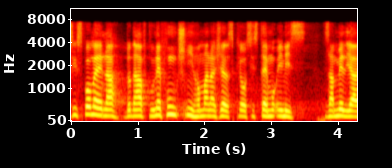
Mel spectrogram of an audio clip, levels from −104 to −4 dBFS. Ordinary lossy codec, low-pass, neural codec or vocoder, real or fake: MP3, 96 kbps; 7.2 kHz; codec, 16 kHz, 0.8 kbps, ZipCodec; fake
